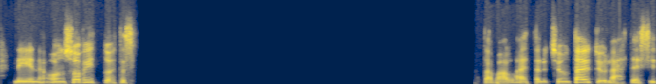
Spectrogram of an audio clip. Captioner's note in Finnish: ääni katkeaa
